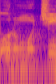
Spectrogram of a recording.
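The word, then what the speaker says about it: Ürümqi: और हाँ, उरुमुकी में बोलता था ना, उसको उरुमुकी नहीं बोलते भाई, उन्होंने बोला कि उरुमुकी बोल देते हैं लोग, बट उसको उरुमुची है उसकी प्रॉपर जो प्रोनाउंसिएशन है।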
